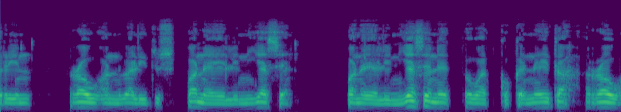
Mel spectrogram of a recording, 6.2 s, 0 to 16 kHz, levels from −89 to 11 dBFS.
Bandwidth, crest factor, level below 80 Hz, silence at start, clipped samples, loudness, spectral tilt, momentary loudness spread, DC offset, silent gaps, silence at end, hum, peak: 8.8 kHz; 18 dB; -82 dBFS; 0 s; under 0.1%; -28 LUFS; -4.5 dB/octave; 8 LU; under 0.1%; 0.59-0.64 s, 1.75-1.84 s, 3.11-3.15 s, 3.38-3.46 s, 4.52-4.57 s; 0 s; none; -8 dBFS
